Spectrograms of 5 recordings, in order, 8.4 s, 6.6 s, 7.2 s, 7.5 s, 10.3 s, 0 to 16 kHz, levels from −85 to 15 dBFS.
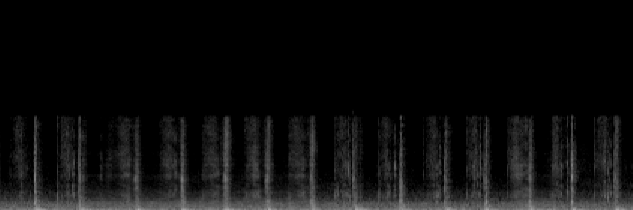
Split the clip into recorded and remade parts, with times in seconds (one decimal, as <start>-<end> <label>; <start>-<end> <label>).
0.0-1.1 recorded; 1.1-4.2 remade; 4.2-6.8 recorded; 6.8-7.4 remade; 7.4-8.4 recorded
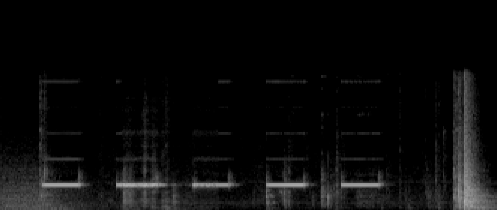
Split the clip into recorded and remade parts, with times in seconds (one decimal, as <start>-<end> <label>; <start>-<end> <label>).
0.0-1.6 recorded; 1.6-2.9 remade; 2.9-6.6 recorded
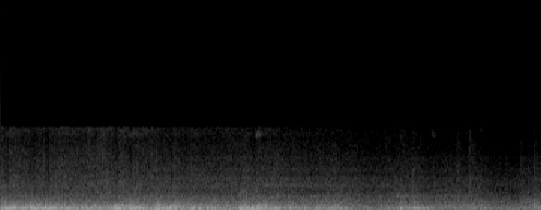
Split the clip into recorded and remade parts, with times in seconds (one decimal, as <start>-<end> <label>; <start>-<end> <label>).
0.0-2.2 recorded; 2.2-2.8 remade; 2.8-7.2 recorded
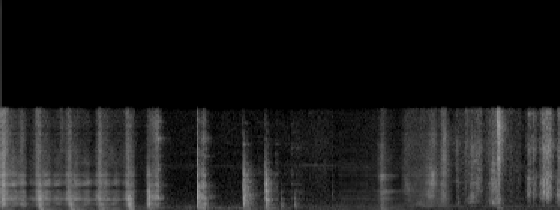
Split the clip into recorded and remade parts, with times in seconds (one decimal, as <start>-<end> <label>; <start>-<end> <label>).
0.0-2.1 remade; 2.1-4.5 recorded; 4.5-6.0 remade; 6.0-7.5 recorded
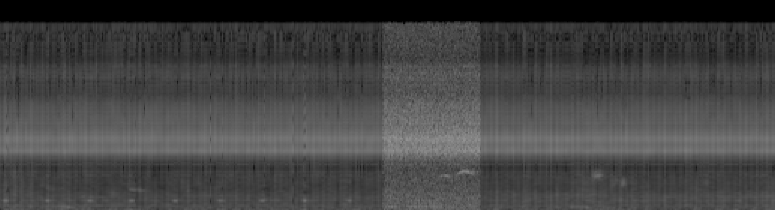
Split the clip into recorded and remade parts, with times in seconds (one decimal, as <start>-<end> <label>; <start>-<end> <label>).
0.0-5.1 remade; 5.1-6.4 recorded; 6.4-10.3 remade

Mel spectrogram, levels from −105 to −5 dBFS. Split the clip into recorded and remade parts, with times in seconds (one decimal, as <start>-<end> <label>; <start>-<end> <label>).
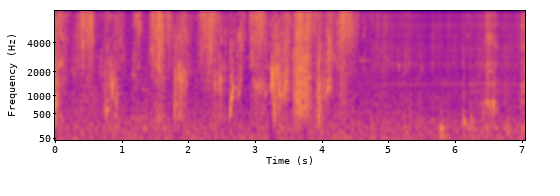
0.0-4.8 recorded; 4.8-7.1 remade

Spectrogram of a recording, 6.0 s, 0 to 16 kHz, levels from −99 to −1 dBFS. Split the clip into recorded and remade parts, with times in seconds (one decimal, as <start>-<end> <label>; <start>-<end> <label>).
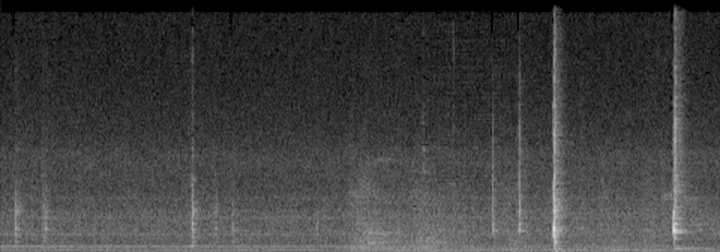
0.0-3.6 recorded; 3.6-4.2 remade; 4.2-6.0 recorded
